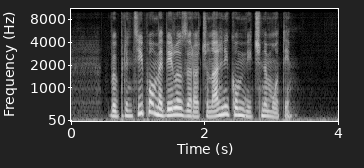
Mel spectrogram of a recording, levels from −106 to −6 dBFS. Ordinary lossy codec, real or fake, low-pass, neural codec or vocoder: none; fake; 9.9 kHz; autoencoder, 22.05 kHz, a latent of 192 numbers a frame, VITS, trained on many speakers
